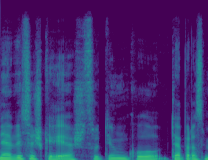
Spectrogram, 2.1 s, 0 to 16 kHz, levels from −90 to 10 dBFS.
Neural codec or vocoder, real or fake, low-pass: codec, 44.1 kHz, 7.8 kbps, Pupu-Codec; fake; 14.4 kHz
